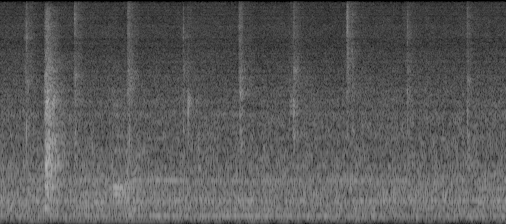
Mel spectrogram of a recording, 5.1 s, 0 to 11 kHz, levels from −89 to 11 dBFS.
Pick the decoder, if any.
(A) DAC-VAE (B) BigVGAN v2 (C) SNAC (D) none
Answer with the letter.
A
